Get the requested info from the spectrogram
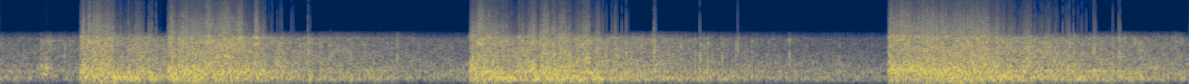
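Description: Aerial firework shells bursting overhead: three loud booms about two seconds apart, each trailing off in a long echo.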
